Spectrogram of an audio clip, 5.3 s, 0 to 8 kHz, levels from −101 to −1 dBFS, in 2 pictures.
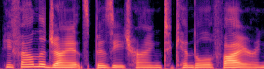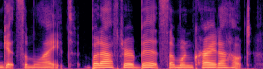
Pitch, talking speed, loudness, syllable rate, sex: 205 Hz, 240 wpm, -20 LUFS, 5.2 syllables/s, female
